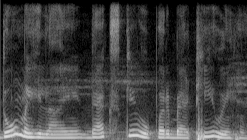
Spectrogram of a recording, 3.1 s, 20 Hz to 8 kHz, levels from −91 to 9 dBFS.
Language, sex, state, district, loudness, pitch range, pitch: Hindi, female, Rajasthan, Bikaner, -15 LUFS, 180-230 Hz, 190 Hz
